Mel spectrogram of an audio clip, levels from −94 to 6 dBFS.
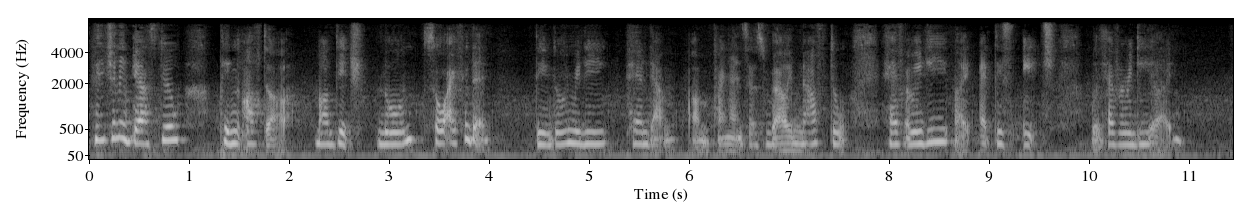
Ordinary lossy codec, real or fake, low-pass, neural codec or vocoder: AAC, 48 kbps; fake; 7.2 kHz; codec, 16 kHz, 1.1 kbps, Voila-Tokenizer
